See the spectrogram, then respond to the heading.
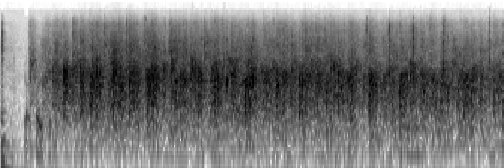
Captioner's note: applauds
